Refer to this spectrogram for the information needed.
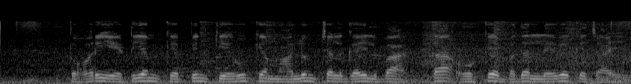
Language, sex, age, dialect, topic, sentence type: Bhojpuri, male, 25-30, Northern, banking, statement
